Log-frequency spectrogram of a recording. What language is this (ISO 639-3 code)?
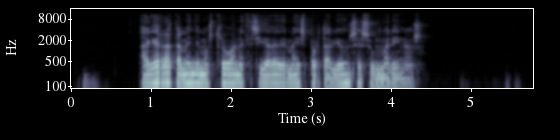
glg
